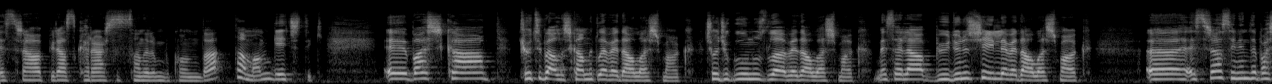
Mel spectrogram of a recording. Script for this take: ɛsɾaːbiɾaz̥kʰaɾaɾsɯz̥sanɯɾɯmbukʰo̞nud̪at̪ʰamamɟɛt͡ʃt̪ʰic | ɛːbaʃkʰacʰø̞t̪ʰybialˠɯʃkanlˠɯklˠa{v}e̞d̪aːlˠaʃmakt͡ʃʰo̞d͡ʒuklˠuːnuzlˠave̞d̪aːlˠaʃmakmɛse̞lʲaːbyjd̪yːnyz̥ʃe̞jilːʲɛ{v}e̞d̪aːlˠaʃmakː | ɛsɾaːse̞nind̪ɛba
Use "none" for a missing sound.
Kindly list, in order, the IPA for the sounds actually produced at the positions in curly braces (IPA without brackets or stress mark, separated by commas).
v, v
